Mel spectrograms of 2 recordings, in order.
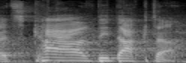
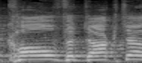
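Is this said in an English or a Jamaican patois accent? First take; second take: Jamaican; English. First: It is said in a Jamaican patois accent. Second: It is said in a standard English accent. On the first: The speaker calls it right. "You want Jamaican patois" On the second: The speaker calls it wrong. "Don't say, call the doctor, that's English"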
